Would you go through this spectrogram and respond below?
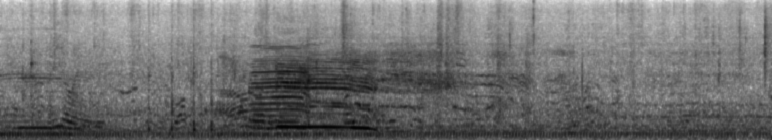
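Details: Madura cattle during karapan sapi bull race training at Lap Asemanis, Madura, East Java, Indonesia: a drawn-out, low, steady moo with rich overtones around the middle of the recording, over constant background hum and distant crowd noise.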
